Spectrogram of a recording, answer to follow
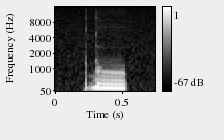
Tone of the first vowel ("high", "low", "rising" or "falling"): high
